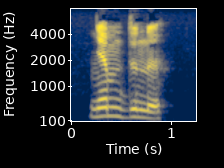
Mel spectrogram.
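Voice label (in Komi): "немдыны" Komi, female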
